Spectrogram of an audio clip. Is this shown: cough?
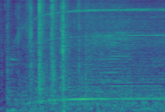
no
